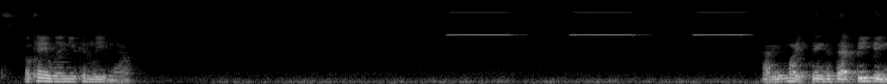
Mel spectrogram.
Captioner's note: three beeps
